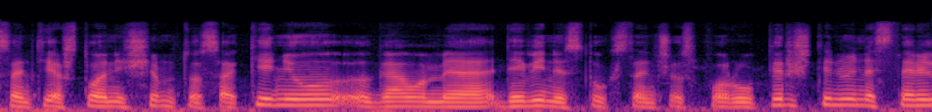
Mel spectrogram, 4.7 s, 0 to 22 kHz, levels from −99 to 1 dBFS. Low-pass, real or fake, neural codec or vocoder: 10.8 kHz; fake; codec, 44.1 kHz, 7.8 kbps, DAC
